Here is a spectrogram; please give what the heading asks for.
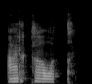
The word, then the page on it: Арқалық: ɑɾqɑɫɯq; Kazakh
